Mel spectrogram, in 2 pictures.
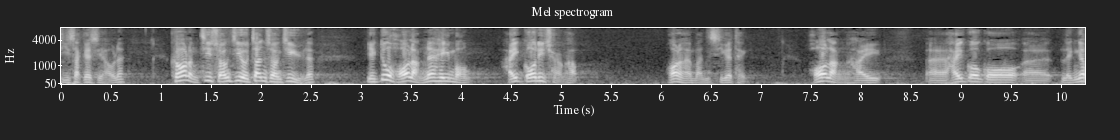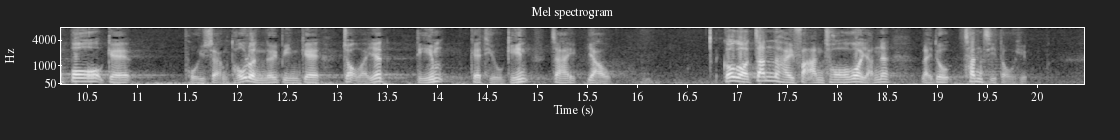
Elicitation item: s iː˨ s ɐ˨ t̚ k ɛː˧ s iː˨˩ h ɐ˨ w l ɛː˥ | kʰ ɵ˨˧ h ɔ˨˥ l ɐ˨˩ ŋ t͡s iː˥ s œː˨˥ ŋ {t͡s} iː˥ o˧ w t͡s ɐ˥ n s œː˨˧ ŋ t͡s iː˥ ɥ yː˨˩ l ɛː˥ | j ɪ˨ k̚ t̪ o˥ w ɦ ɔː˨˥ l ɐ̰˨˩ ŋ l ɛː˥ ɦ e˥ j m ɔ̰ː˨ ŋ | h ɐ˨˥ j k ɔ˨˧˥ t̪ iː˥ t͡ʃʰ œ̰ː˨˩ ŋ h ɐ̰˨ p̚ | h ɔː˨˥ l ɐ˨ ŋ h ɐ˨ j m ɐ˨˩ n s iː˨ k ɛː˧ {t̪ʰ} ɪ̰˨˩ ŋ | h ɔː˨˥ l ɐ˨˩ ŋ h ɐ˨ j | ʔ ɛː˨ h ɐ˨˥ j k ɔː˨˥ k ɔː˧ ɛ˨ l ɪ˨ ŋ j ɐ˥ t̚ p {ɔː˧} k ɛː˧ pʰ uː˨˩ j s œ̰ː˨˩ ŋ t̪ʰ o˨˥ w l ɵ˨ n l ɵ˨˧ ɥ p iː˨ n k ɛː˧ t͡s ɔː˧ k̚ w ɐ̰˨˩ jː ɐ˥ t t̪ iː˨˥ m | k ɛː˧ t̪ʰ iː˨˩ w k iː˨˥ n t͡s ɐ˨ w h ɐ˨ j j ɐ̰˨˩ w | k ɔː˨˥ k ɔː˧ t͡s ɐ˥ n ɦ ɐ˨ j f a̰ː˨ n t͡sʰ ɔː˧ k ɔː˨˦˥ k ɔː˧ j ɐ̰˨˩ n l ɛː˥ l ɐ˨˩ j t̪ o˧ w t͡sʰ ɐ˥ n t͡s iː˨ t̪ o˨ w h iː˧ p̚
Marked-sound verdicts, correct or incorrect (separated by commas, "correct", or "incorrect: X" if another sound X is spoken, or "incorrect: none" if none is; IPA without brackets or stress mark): correct, correct, incorrect: ɔː˥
